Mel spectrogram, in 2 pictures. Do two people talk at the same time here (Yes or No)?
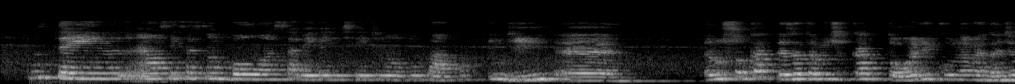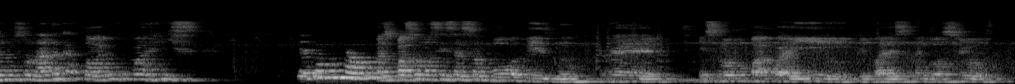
No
